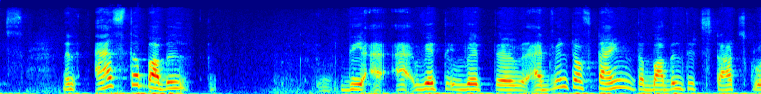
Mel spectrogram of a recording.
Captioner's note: vocalized noise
